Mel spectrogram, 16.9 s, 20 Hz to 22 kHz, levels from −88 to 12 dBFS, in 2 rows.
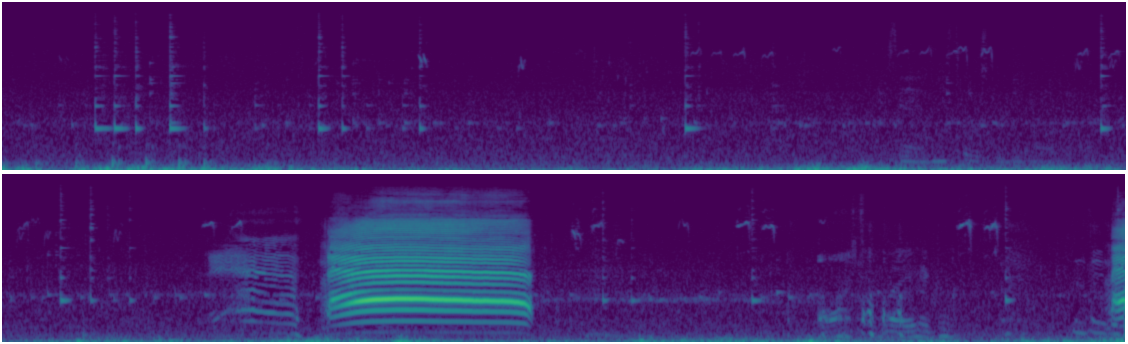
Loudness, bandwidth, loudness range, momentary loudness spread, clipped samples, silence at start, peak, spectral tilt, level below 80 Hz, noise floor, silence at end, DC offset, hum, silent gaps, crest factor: -22 LUFS; 15.5 kHz; 26 LU; 31 LU; under 0.1%; 0 s; -12 dBFS; -0.5 dB/octave; -48 dBFS; -56 dBFS; 0 s; under 0.1%; none; none; 20 dB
